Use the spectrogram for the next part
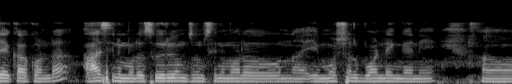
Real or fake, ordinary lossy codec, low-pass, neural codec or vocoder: real; AAC, 48 kbps; 7.2 kHz; none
